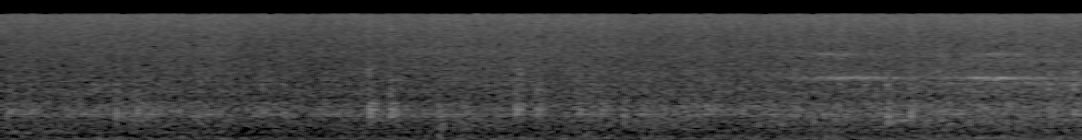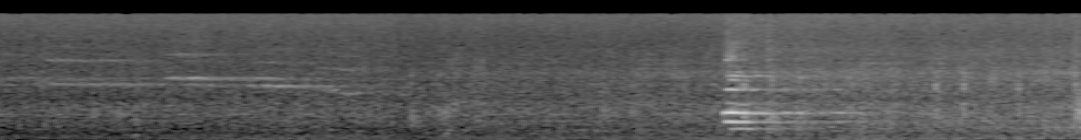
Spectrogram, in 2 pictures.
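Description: A train approaches with a low, growing rumble.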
